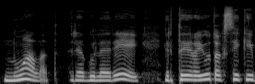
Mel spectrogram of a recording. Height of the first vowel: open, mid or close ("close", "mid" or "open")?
close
